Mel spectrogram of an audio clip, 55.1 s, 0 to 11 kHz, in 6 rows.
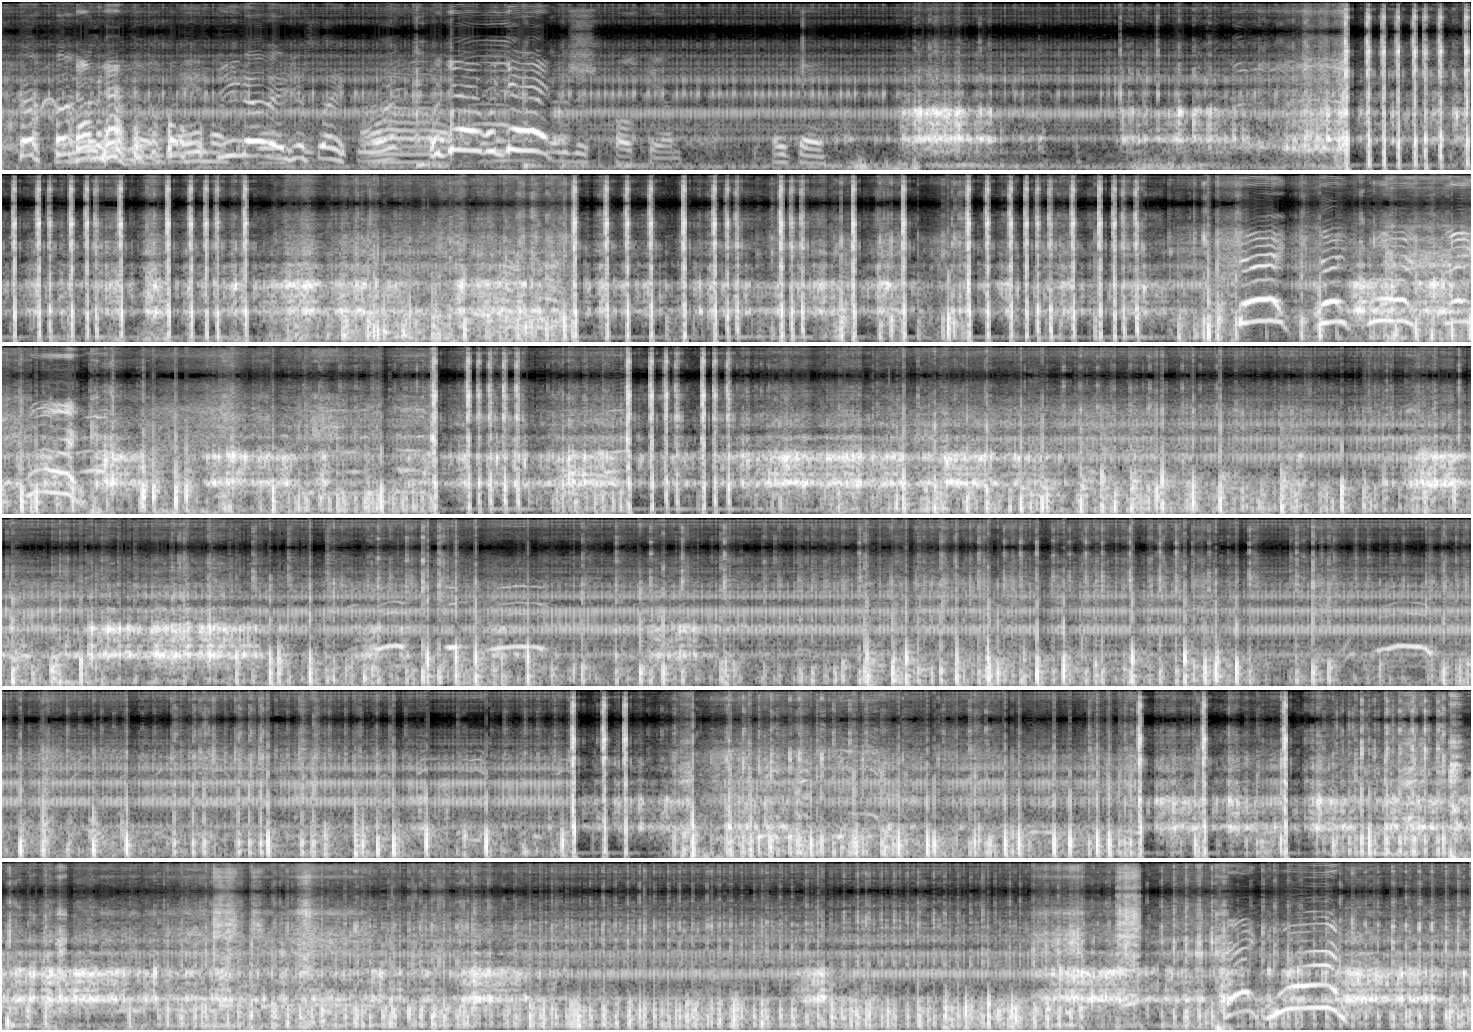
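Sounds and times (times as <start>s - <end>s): paintball markers firing: 8.2s - 55.0s
people shouting: 16.8s - 19.4s, 29.7s - 31.0s, 36.0s - 36.6s, 53.5s - 54.5s.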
